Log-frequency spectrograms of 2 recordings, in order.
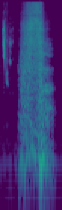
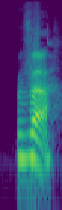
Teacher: and the lowercase v v these are both labiod Dental fricatives the difference is that the f is voiceless and the V is voiced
